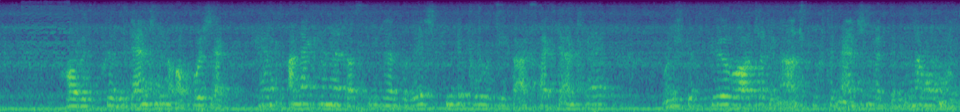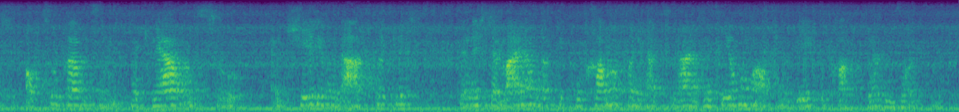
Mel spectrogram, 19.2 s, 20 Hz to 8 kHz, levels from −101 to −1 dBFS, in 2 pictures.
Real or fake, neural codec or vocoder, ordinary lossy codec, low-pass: fake; vocoder, 44.1 kHz, 80 mel bands, Vocos; Opus, 16 kbps; 7.2 kHz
